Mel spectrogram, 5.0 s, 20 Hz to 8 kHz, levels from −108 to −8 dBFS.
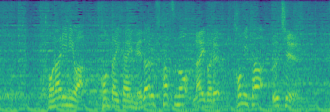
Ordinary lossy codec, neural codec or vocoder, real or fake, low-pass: none; none; real; none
